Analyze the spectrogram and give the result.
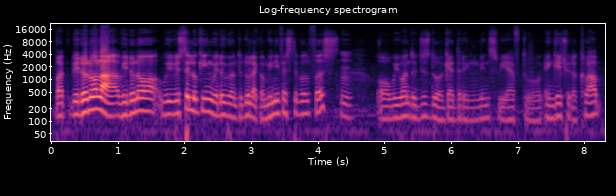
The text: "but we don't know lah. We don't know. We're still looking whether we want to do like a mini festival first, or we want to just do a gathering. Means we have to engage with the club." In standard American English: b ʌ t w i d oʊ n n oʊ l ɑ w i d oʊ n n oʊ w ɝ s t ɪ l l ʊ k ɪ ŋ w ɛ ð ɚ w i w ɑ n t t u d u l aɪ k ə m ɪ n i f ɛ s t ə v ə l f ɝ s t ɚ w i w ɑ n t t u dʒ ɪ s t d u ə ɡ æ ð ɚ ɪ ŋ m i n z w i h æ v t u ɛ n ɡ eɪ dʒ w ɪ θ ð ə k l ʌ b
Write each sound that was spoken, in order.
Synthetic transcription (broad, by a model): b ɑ t w i d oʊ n n oʊ l ɑ w i d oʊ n n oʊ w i s t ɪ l l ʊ k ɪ ŋ w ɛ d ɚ w i w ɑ n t t u d u l aɪ k ə m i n i f ɛ s t ə v ə l f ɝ s t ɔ w i w ɑ n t t u dʒ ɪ s d u ə ɡ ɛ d ɚ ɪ ŋ m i n s w i h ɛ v t u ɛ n ɡ eɪ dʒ w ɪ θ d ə k l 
